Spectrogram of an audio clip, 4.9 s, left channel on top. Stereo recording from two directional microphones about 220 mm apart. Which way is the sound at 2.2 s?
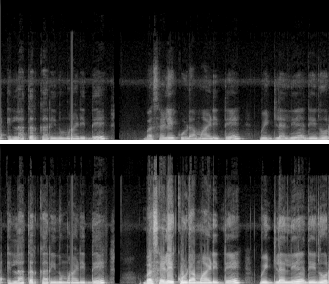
50° right (ahead or behind).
